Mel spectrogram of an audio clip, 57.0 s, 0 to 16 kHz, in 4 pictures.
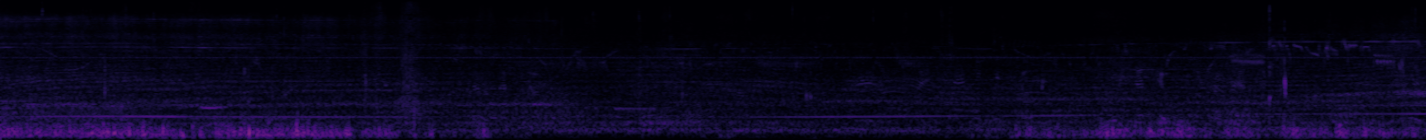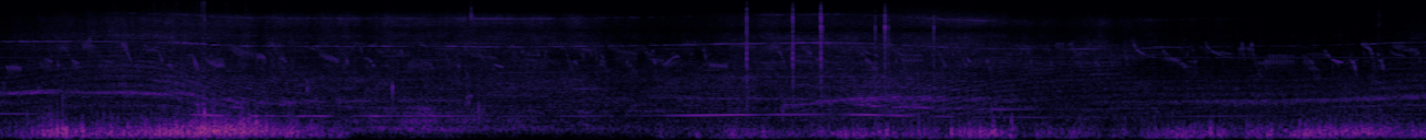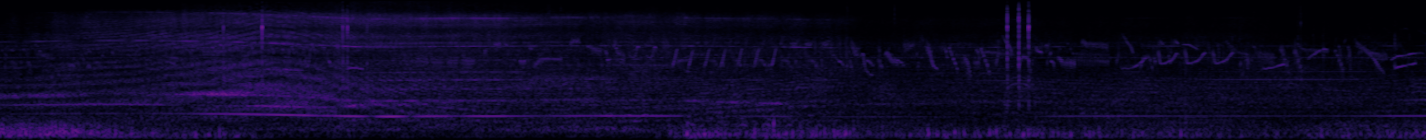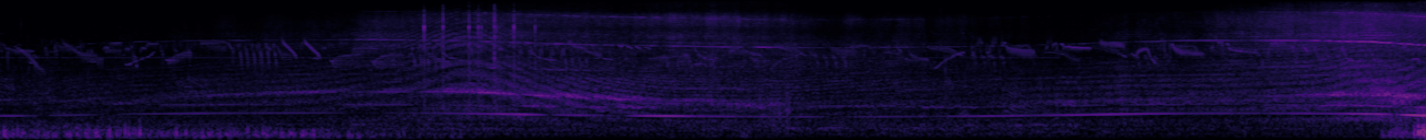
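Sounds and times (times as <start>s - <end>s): model jet fan whine: 0.0s - 57.0s.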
